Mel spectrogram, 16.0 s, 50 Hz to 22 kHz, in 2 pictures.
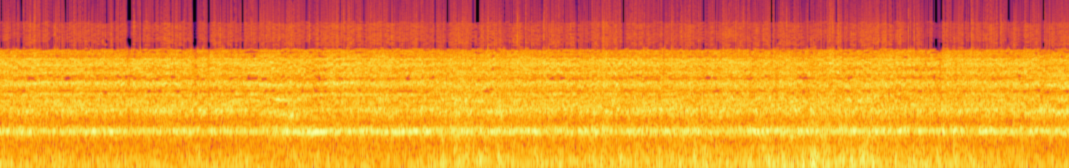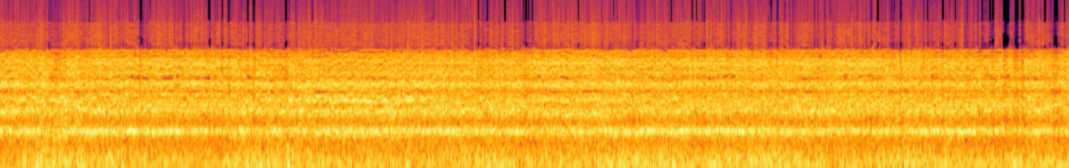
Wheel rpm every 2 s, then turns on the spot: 240, 220, 230, 240, 230, 220, 220, 230.
none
